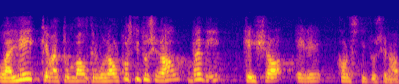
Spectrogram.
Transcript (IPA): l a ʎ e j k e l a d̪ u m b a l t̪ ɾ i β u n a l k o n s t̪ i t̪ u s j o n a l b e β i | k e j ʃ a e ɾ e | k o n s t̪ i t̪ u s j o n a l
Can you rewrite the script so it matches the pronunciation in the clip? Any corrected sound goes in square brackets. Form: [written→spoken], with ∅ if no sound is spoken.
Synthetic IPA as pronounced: l a ʎ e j k e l a [d̪→t̪] u m b a l t̪ ɾ i β u n a l k o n s t̪ i t̪ u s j o n a l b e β i | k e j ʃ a e ɾ e | k o n s t̪ i t̪ u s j o n a l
